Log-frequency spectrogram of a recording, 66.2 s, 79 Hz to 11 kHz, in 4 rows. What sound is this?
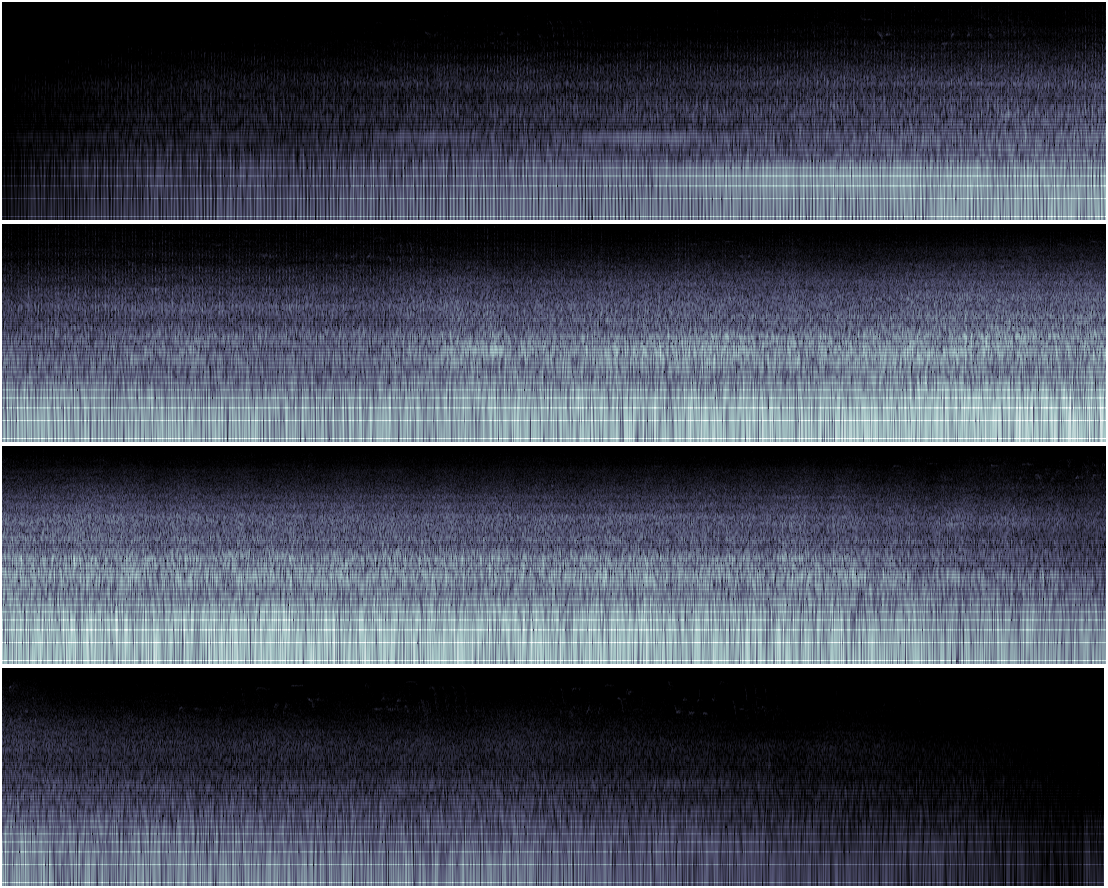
train boat
A river boat passes from left to right on the river Aire, England, March 8th 2007. As the boat approaches a train passes over a railway bridge some 200 yards away. As the noise of the boat and train subsides the sound of water and birds takes over. Minidisc recording.
noise, atmosphere, boat, train, field-recording, water, ambience, river, bird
